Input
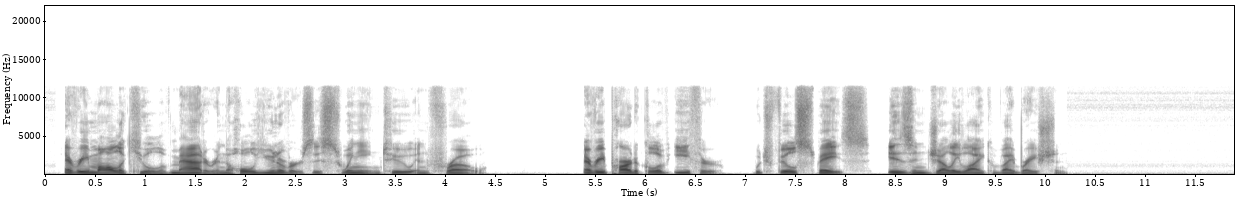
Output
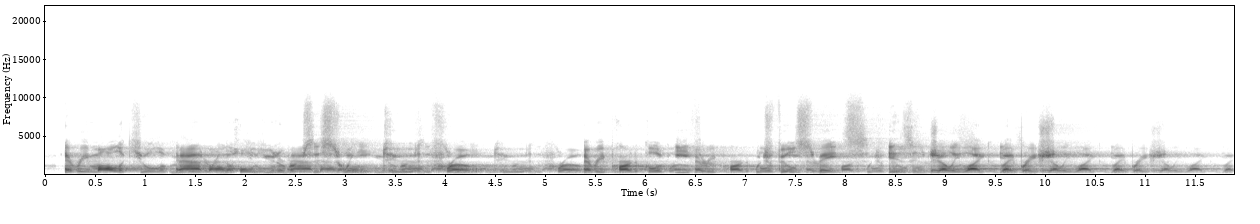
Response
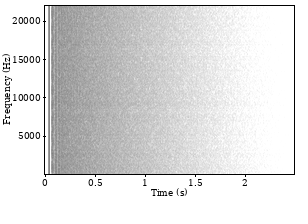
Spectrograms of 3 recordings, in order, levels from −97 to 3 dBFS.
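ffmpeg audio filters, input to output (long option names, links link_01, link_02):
-filter_complex "[0:a]acompressor=threshold=-37dB:ratio=6,asplit=3[link_01][link_02][link_03];[link_01]bandpass=frequency=730:width_type=q:width=8,volume=0dB[link_04];[link_02]bandpass=frequency=1090:width_type=q:width=8,volume=-6dB[link_05];[link_03]bandpass=frequency=2440:width_type=q:width=8,volume=-9dB[link_06];[link_04][link_05][link_06]amix=inputs=3:normalize=0,highpass=frequency=330:width=0.5412,highpass=frequency=330:width=1.3066,equalizer=frequency=380:width_type=q:width=4:gain=-6,equalizer=frequency=950:width_type=q:width=4:gain=10,equalizer=frequency=1400:width_type=q:width=4:gain=-5,equalizer=frequency=2300:width_type=q:width=4:gain=7,equalizer=frequency=4800:width_type=q:width=4:gain=-4,lowpass=frequency=8400:width=0.5412,lowpass=frequency=8400:width=1.3066,asplit=2[link_07][link_08];[link_08]adelay=1111,lowpass=frequency=1100:poles=1,volume=-4dB,asplit=2[link_09][link_10];[link_10]adelay=1111,lowpass=frequency=1100:poles=1,volume=0.49,asplit=2[link_11][link_12];[link_12]adelay=1111,lowpass=frequency=1100:poles=1,volume=0.49,asplit=2[link_13][link_14];[link_14]adelay=1111,lowpass=frequency=1100:poles=1,volume=0.49,asplit=2[link_15][link_16];[link_16]adelay=1111,lowpass=frequency=1100:poles=1,volume=0.49,asplit=2[link_17][link_18];[link_18]adelay=1111,lowpass=frequency=1100:poles=1,volume=0.49[link_19];[link_07][link_09][link_11][link_13][link_15][link_17][link_19]amix=inputs=7:normalize=0,asplit=2[link_20][link_21];[1:a]atrim=start_sample=2205,asetrate=66150,aresample=44100[link_22];[link_21][link_22]afir=irnorm=-1:irlink=0,volume=-14dB[link_23];[link_20][link_23]amix=inputs=2:normalize=0,volume=13dB"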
